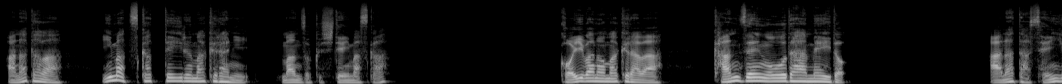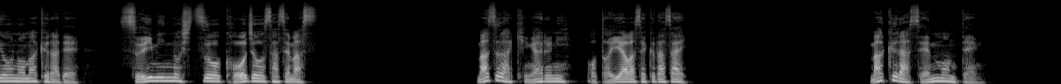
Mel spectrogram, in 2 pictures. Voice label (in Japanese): 落ち着き NA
